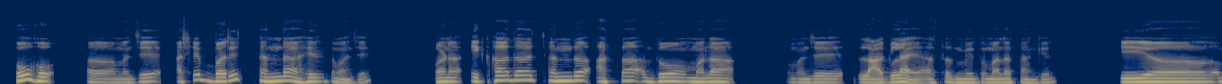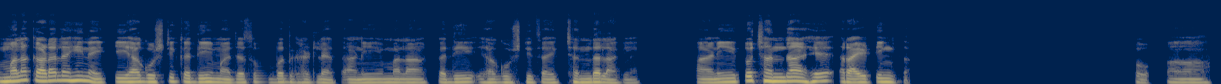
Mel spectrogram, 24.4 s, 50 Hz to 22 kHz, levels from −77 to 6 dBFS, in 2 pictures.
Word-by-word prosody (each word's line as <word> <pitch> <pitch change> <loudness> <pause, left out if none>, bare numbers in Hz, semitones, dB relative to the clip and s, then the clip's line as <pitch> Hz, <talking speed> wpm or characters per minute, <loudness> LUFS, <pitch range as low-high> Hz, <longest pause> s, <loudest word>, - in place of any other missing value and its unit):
हो, 185 +6 +6
हो. 160 -4 +3 0.4
अ, 115 -1 -4
म्हणजे 130 +6 -4 0.2
असे 140 +10 -3 0.2
बरेच 160 +8 +3 0.2
छंद 155 +1 +3
आहेत 140 -2 -1
माझे. 110 -1 -5 0.7
पण 140 +1 +2 0.2
एखादा 180 +6 0 0.2
छंद 165 +1 +3
असा 140 -1 -3 0.2
जो 145 0 +2 0.3
मला 135 +1 +2 0.7
म्हणजे 115 -1 -5 0.2
लागलाय, 110 +1 +2
असं 105 +3 -6
मी 115 0 0
तुम्हाला 110 0 -1
सांगेन 105 -1 -7 0.7
की 125 - +2 0.2
अ, 130 0 +2
मला 155 +6 +5
कळालही 170 +2 +5
नाही, 125 -9 +2
की 130 +3 0
ह्या 130 0 +5
गोष्टी 130 +2 -1
कधी 125 -1 +1
माझ्यासोबत 115 +2 -4
घडल्यात 105 -2 -5
आणि 110 +2 -1
मला 110 0 -1 0.2
कधी 115 +2 -1
ह्या 110 0 -3
गोष्टीचा 110 0 -5
एक 105 +1 -4
छंद 115 -1 +1
लागलाय. 100 -4 -1 0.7
आणि 120 +4 +2
तो 170 - +6
छंद 150 -1 +7
आहे 150 0 +4 0.2
रायटिंगचा. 120 +1 +2 2.3
हो. 105 - -6 0.2
अ, 110 -2 -4
125 Hz, 115 wpm, -23 LUFS, 110-145 Hz, 2.3 s, छंद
